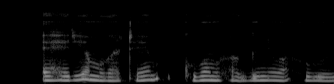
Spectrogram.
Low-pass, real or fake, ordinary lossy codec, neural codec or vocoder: none; real; none; none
